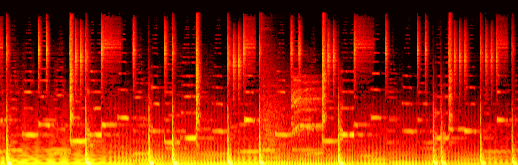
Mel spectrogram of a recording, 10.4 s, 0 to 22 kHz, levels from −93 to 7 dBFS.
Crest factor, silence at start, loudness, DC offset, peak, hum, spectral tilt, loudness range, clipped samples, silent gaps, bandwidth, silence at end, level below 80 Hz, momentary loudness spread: 12 dB; 0 s; -19 LUFS; under 0.1%; -2 dBFS; none; -5 dB/octave; 5 LU; under 0.1%; none; 15 kHz; 0 s; -18 dBFS; 12 LU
